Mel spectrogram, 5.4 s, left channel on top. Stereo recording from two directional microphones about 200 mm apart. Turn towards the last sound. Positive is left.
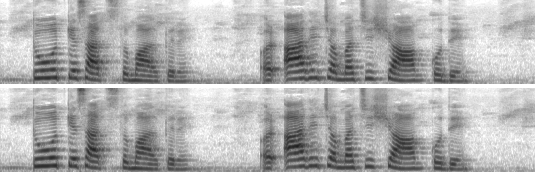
turn(degrees=-25)  # may be behind; listen again after turning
